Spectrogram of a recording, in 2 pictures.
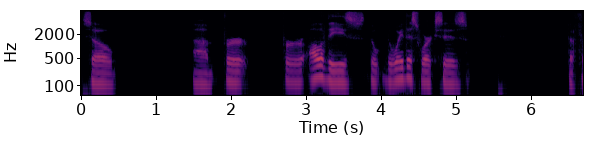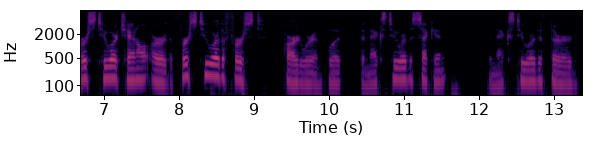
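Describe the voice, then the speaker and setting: A man presenting a casual software tutorial in a halting, step-by-step way, as if thinking aloud. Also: mid-range voice, dry recording, lo-fi sound. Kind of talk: casual screen-recorded tutorial narration. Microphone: computer microphone with real-time noise removal.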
